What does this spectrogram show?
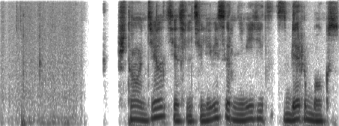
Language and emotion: Russian, neutral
